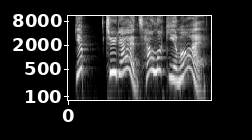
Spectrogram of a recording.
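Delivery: high, bright-eyed boast; proud excitement. A narrator's reading. Child proudly showing two dads.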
